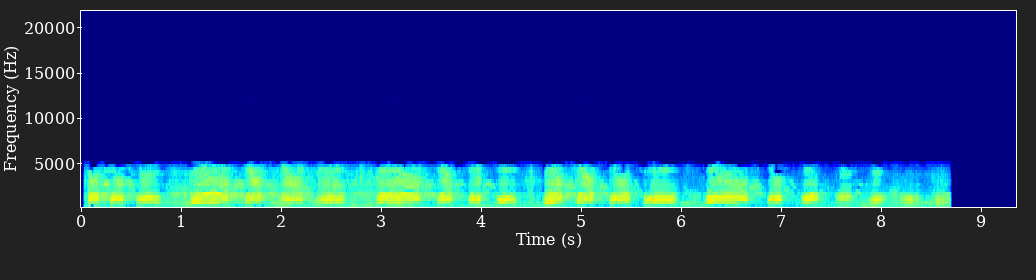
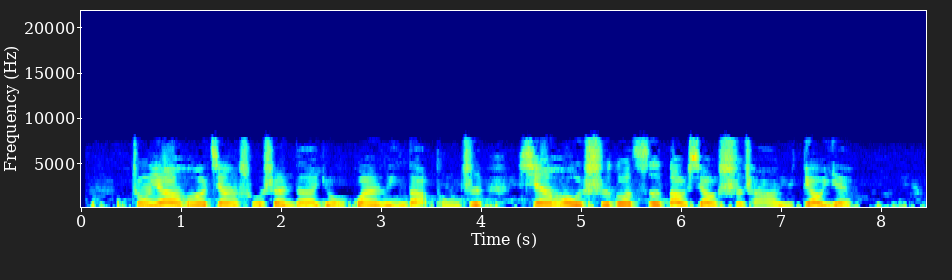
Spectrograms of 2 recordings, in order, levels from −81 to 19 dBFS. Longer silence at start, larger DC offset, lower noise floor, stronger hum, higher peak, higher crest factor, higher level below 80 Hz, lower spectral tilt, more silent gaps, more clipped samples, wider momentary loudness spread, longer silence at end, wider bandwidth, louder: about the same, 0 s vs 0.1 s; neither; first, -79 dBFS vs -34 dBFS; neither; second, -10 dBFS vs -2 dBFS; about the same, 12 dB vs 12 dB; about the same, -60 dBFS vs -60 dBFS; first, -4.5 dB/octave vs -3 dB/octave; neither; neither; about the same, 8 LU vs 10 LU; first, 0.65 s vs 0.2 s; second, 5.4 kHz vs 8.2 kHz; second, -21 LUFS vs -14 LUFS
